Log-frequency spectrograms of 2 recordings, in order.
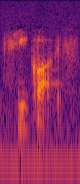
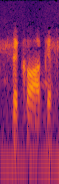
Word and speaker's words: Secaucus: He said Sea Caucus. – Secaucus. – It's Secaucus for us. – Secaucus. – Westerners. He pronounces it Sea Caucus.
